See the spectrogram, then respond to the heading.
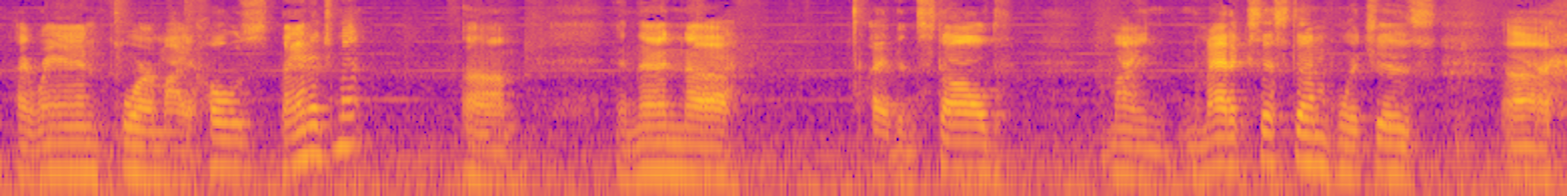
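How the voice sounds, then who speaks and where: Long, frequent pauses break up a man's very slow speech. His pitch varies in an ordinary way, with light background noise behind him. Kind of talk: casual workshop tour. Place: workshop. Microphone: phone near.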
